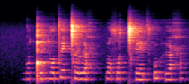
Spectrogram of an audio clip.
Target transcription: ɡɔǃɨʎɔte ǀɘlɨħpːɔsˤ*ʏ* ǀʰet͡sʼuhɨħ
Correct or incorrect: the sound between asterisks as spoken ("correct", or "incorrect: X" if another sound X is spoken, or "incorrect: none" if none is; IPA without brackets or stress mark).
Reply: correct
